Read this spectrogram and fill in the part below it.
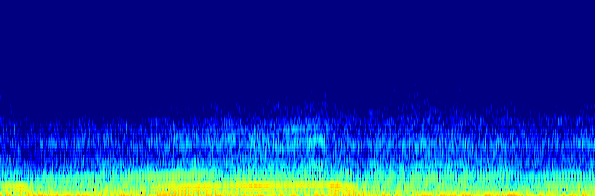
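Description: A Jeep Grand Cherokee drives and accelerates in a steady rising engine drone heard from inside the cabin, with one gear shift partway through before the engine settles into a lower rumble, and no talking.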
